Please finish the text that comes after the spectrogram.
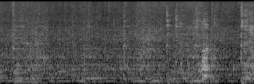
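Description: Spice paste frying in oil in a pan for a coriander rohu fish curry. The sizzle is loud and continuous, with stirring scrapes and a few sharper clatters toward the end.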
